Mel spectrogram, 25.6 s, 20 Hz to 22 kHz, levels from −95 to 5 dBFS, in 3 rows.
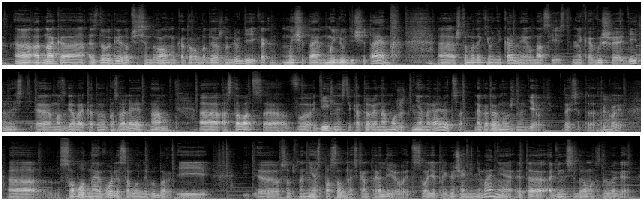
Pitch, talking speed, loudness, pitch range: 95 Hz, 145 wpm, -27 LUFS, 90-100 Hz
